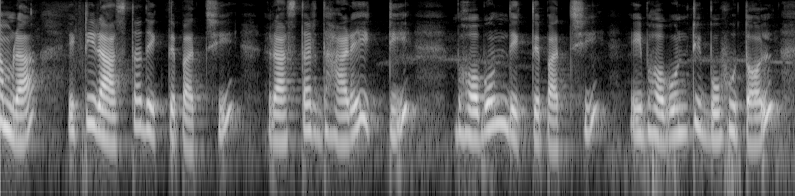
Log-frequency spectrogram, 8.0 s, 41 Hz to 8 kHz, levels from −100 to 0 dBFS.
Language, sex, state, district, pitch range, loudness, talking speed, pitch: Bengali, female, West Bengal, Malda, 195-275 Hz, -25 LUFS, 105 wpm, 230 Hz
